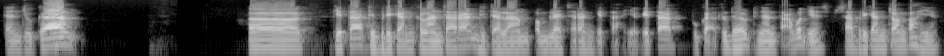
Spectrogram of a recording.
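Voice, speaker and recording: A man teaching Quran reading in an online lesson, patient, adding a filler "ya" after nearly every phrase. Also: steady tone. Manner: slow, patient, many filler "ya"s, chants examples in a higher voice. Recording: dull lo-fi recording.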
